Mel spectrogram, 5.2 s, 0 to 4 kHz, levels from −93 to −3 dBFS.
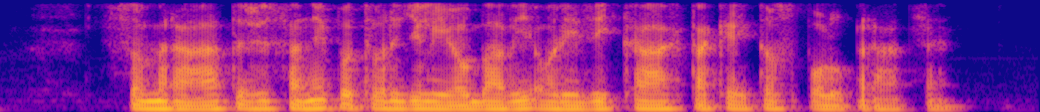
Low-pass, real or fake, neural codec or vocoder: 3.6 kHz; fake; codec, 16 kHz, 6 kbps, DAC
